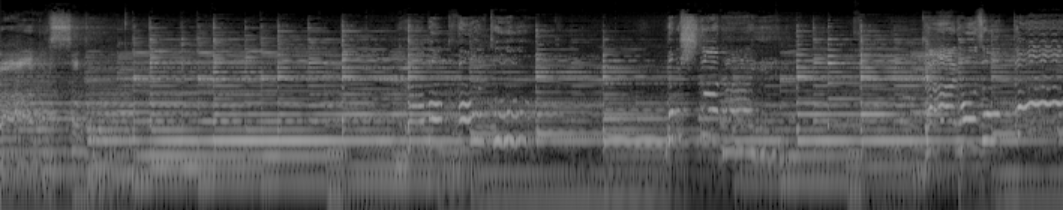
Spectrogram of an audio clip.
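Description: A live band plays a slow, tender passage over sustained keyboard chords. A woman's voice sings a melody with vibrato from about five seconds in.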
